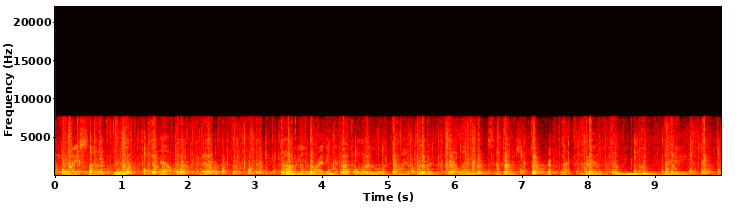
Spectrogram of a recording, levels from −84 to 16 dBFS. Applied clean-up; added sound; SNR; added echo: none; Run; -4 dB; none.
